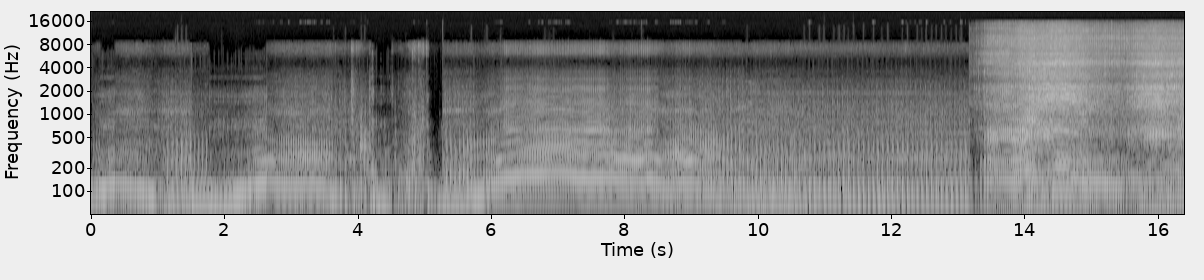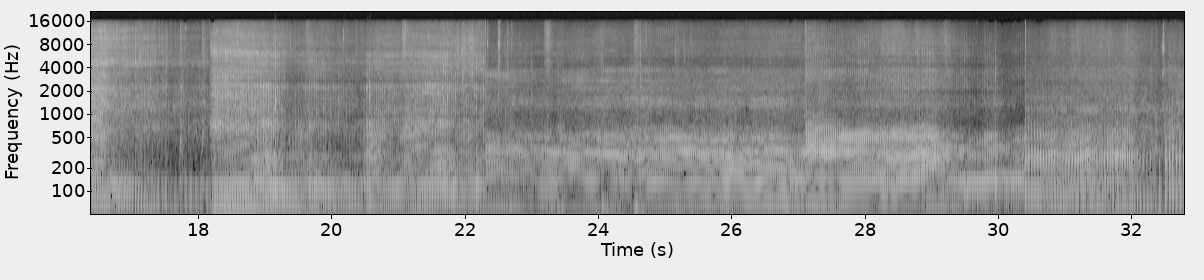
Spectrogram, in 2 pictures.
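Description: Dual-sport motorcycle engines revving up and down in repeated bursts of throttle while climbing a steep rocky trail, with loose rock clattering and scraping under the tyres. The sound changes abruptly about halfway through, turning noisier and busier.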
